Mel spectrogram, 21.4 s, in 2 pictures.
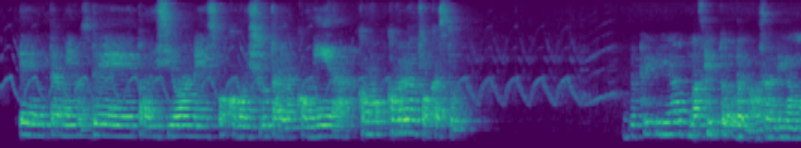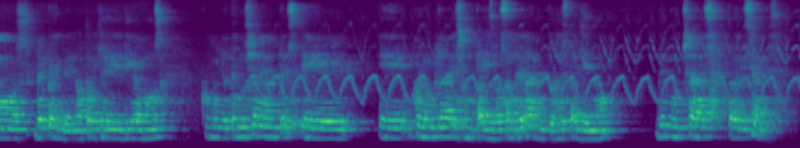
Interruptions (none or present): none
